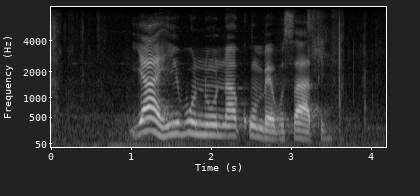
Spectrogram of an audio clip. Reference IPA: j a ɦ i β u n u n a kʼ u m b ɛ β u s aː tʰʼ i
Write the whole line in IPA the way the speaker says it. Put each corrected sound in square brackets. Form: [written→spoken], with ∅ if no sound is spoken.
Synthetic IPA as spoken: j a ɦ i β u n u n a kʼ u m b ɛ β u s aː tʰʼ i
